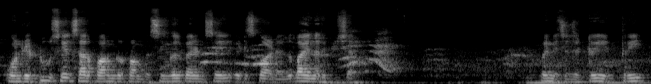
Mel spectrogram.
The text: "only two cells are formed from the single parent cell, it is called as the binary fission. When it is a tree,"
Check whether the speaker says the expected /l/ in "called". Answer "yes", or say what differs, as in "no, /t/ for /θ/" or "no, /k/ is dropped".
no, /l/ is dropped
